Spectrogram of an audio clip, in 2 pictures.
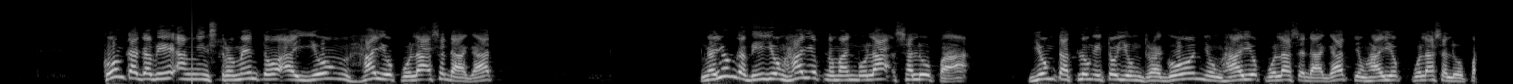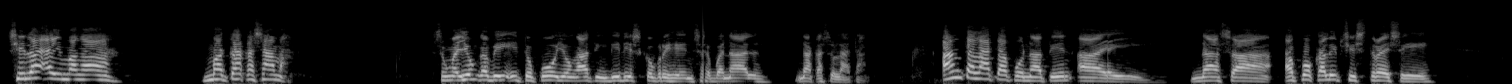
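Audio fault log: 1.92, 5.97, 10.02, 14.06, 18.11, 22.16 and 26.21 s: overlapping chunks. At each join the new 4 s chunk begins about 48 ms before the previous one ended, so that slice plays twice. The result is a brief stutter or click every 4 seconds. On a waveform, a short run of cycles repeats exactly at each join, often with a small discontinuity. On a spectrogram, a thin vertical seam appears at the same spacing each time.
14.75 s: skip ahead. Playback jumps forward with no gap and no fill. Roughly 0.7 s of audio is lost as the buffer drops queued material to cut its delay. The two sides butt together almost directly, so the sound lurches abruptly rather than pausing. The waveform shows a sudden change in envelope at a single point, with no silence. On the spectrogram, harmonic or formant tracks break off and restart at a different place.
15.32 to 15.93 s: jitter buffer speed-up. Over about 0.6 s the receiver trims short pitch-period pieces, roughly 50 ms in total, to run about 7% fast. 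Pitch stays the same, but the sound briefly feels hurried. On a spectrogram, the harmonic lines keep their height while events crowd closer in time. In the waveform, periodic cycles are missing at intervals, with no visible gaps.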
